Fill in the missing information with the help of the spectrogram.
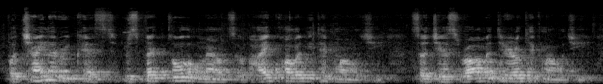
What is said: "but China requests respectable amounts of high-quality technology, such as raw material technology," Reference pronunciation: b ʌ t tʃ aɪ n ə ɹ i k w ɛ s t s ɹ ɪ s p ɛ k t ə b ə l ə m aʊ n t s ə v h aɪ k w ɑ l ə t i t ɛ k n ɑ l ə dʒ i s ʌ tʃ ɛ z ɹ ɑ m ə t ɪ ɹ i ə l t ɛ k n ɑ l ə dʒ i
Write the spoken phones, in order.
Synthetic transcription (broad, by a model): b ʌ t tʃ aɪ n ə ɹ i k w ɛ s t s ɹ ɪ s p ɛ k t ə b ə l ə m aʊ n t s ə v h aɪ k w ɑ l ə t i t ɛ k n ɑ l ə dʒ i s ʌ tʃ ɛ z ɹ ɑ m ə t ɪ ɹ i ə l t ɛ k n ɑ l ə dʒ i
